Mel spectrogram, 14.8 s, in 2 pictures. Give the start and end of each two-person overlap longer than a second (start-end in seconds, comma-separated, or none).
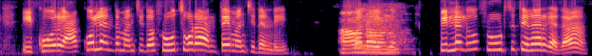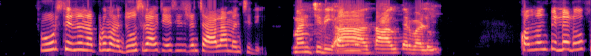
none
